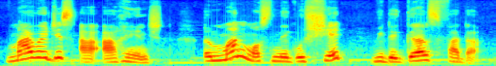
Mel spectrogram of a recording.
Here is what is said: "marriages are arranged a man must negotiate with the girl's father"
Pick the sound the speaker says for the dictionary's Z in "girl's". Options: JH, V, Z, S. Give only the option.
S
